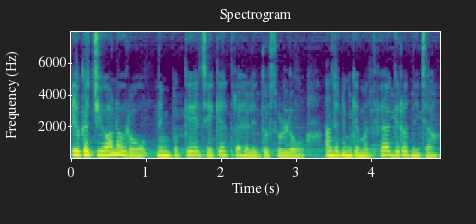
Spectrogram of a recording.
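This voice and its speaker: A woman's voice: a little high, steady tone, a little fast, warm tone. A woman narrating a fan fiction voiceover, speaking directly to the listener.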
